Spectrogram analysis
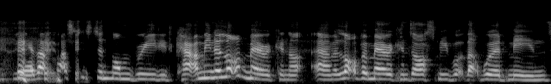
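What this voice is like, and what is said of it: British accent. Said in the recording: “you're obviously from your accent, people may be wondering, you're based in the UK”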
